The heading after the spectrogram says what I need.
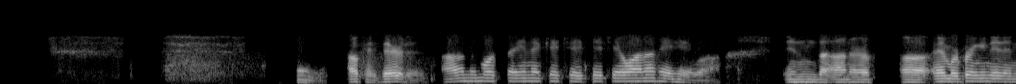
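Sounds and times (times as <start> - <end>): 
person breathing in through the nose and out through the mouth: 0.5 - 2.7, 7.2 - 7.8
speech: 3.0 - 10.1.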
